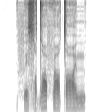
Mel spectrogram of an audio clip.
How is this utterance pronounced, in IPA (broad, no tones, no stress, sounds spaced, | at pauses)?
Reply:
f e z ɪ dˤ u f ʊ j tˤ e m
